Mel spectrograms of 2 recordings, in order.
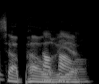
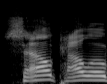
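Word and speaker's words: São Paulo: Today's question, do you like the Eagles opening their 2024 regular season on a Friday night in, how do you say this, Sao Paulo, Brazil? – Sao Paulo. – Sao Paulo, Brazil.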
